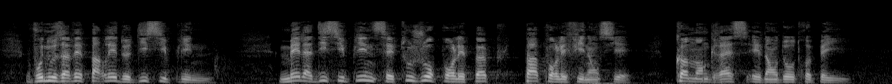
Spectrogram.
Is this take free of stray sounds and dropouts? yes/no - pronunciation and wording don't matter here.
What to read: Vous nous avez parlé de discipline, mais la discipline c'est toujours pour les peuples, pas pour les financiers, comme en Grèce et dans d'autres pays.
yes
